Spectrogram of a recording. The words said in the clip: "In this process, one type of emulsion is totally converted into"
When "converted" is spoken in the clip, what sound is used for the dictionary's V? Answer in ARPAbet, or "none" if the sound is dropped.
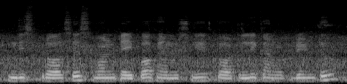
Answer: none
